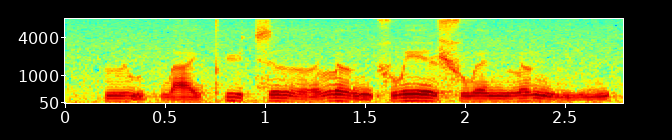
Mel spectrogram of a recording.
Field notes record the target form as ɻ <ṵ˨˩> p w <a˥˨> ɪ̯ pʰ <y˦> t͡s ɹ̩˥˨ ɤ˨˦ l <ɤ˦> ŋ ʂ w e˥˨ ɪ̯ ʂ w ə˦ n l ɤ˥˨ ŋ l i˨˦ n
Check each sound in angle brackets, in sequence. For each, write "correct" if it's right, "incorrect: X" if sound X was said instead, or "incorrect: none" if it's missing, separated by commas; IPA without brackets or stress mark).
correct, incorrect: a˨˦, incorrect: y˥˨, incorrect: ɤ̰˨˩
